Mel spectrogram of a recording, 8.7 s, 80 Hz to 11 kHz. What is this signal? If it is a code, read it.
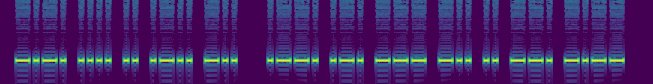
Morse code, heard as a keyed tone, about 20 wpm, 1000 Hz. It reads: CHILD PRODIGY
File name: qotdfiles / 20wpm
